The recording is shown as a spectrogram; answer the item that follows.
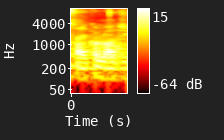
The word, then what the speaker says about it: psychology: ठीक, ये होता है, क्योंकि थोड़ी सी डिमांड आई थी साइको के रिलेटेड वर्ड बताने की, कि वो लोग स्पेलिंग कुछ और होती है, बोलने कुछ और लगते हैं, तो साइकोलॉजी की स्पेलिंग ये होती है PSYCHOLOGY।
